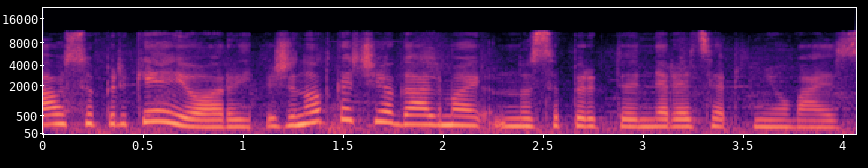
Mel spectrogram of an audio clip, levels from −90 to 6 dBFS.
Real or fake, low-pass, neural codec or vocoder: real; 10.8 kHz; none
